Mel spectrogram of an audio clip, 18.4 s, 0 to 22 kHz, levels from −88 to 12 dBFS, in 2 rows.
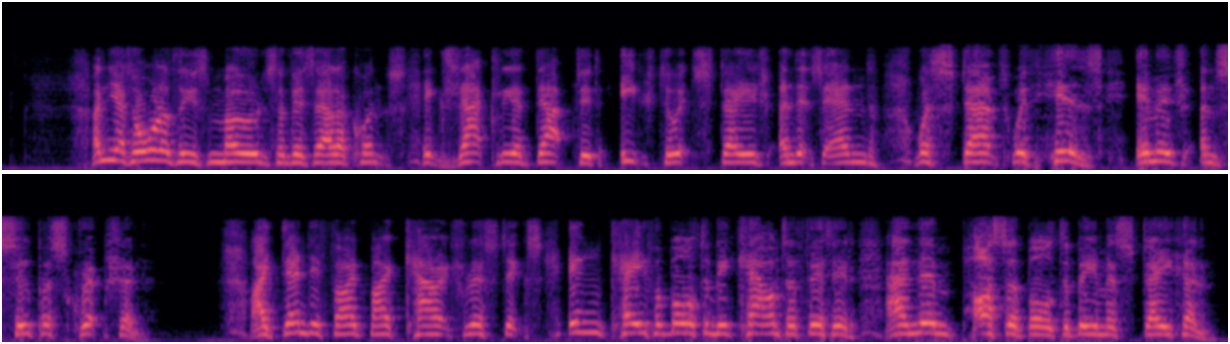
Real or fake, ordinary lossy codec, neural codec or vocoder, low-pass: real; Opus, 16 kbps; none; 7.2 kHz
